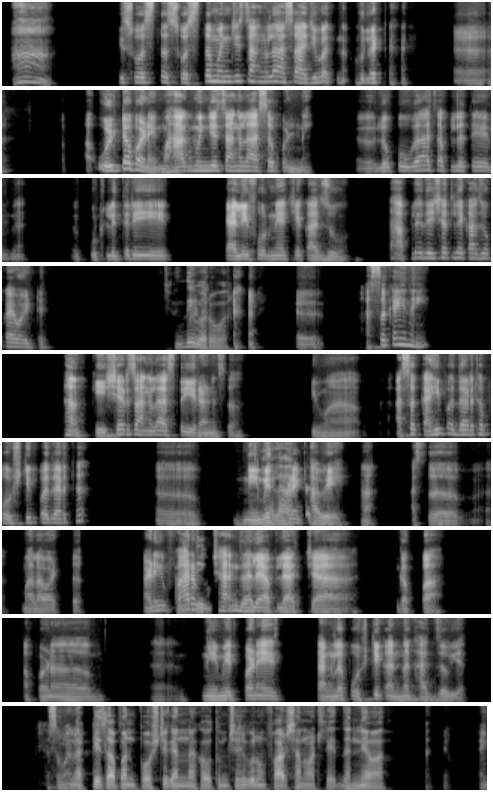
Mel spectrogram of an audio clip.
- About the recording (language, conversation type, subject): Marathi, podcast, घरच्या जेवणात पौष्टिकता वाढवण्यासाठी तुम्ही कोणते सोपे बदल कराल?
- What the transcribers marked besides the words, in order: chuckle; other background noise; chuckle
